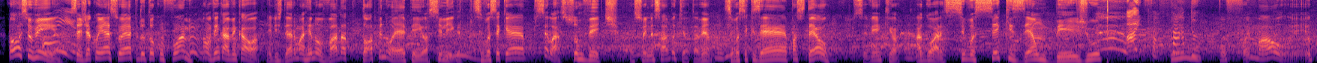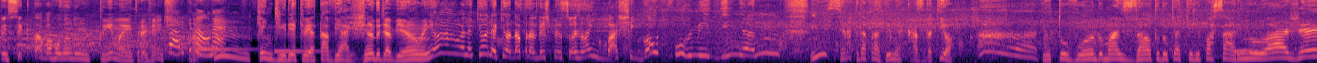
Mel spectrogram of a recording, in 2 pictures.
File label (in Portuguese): COLOQUIAL TEATRAL; locutor profissional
